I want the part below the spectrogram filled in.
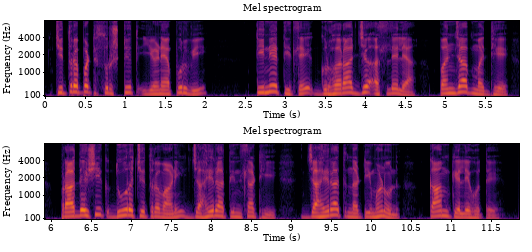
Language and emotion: Marathi, neutral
